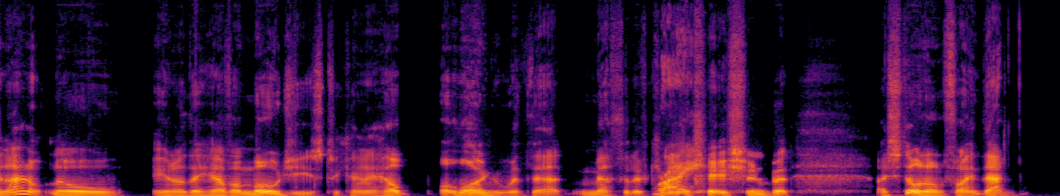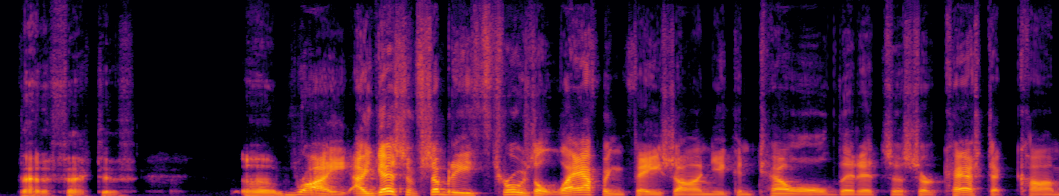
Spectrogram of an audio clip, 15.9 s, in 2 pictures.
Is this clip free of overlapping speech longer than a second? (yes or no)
yes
